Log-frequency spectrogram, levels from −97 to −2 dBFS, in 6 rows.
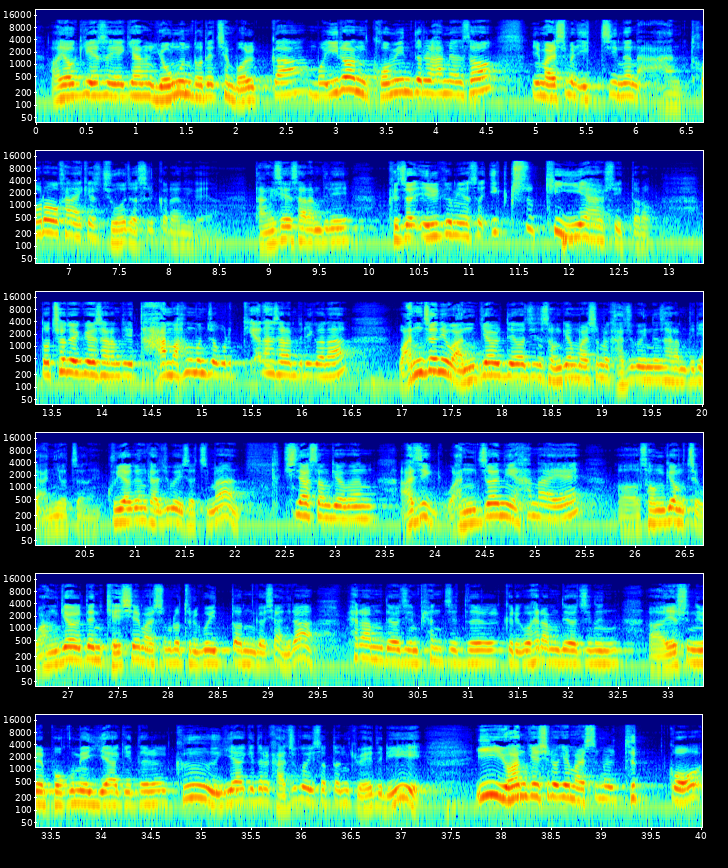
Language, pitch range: Korean, 135-195 Hz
